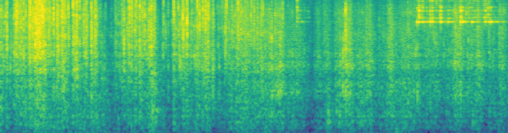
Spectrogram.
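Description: Plastic packaging, of muesli and organic yogurt, crinkles and crackles continuously for a few seconds, a dense, bright rustling with sharp little snaps, steady in loudness and with no voices.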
